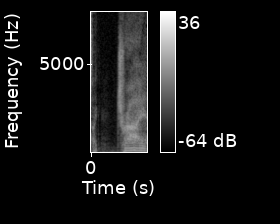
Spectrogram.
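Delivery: put-on whispery man's voice. Speaker recalls a man's chilling line, imitating his whispery voice. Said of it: "the way he said it with that whispery voice".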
